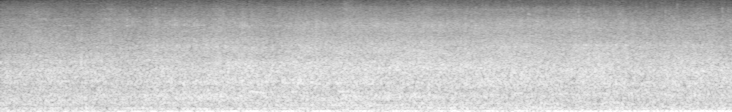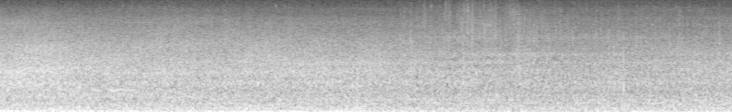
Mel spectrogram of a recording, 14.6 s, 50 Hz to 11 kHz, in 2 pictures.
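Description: Jet engines of an Airbus A330 airliner at takeoff power, a broad roar over a deep rumble. It grows louder over the first couple of seconds, holds for several seconds, then eases off as the jet moves away.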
